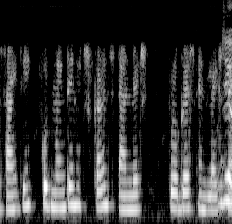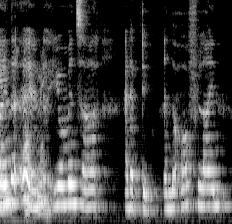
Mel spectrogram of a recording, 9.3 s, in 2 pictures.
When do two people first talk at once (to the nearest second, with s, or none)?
4 s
